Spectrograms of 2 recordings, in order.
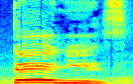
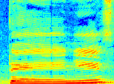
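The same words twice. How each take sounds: First: "Tênis" with a loud, long "Tê", then falling; stress on first syllable. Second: "tênis" drawn out as tê-nis, rising; syllable by syllable. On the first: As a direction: punch the "Tê" in "Tênis", let "nis" drop. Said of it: "O tem é a sílaba mais forte". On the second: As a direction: separate both syllables of "tênis", lifting the end. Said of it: "separando em sílabas". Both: Shown as a demonstration.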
